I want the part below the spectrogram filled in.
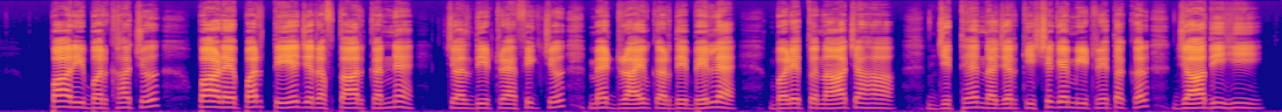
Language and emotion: Dogri, fearful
